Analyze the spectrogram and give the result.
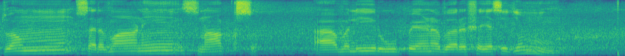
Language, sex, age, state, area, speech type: Sanskrit, male, 18-30, Madhya Pradesh, rural, read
